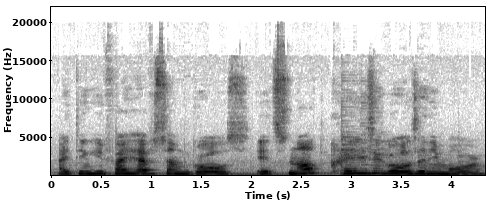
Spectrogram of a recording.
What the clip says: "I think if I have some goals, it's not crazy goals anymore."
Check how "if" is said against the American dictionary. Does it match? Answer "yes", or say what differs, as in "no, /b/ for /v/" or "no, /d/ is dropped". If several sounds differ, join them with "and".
yes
